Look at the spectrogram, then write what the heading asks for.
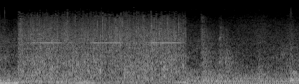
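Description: Garbage collection trucks arriving at a sorting centre for mixed recyclables: a loud, steady rumble of heavy engines with reversing beeps and air-brake hiss close by, no voices.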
